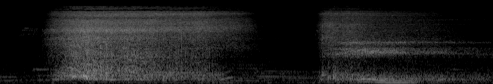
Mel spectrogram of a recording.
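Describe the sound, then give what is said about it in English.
Deep breathing through the nose: a long, loud, airy hiss lasting about two seconds, then a brief gap and a second long breath of similar strength, with no talking. “Yes, sometimes I need to remind myself to breathe, especially through the nose, so the air goes deep into my lungs.”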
